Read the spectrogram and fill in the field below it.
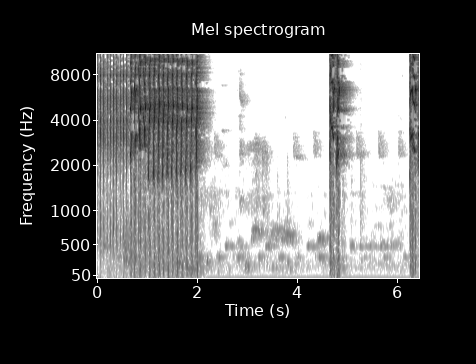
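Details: Lovebird in long ngekek song with close gaps, used as a tutor recording: a rapid, high chattering trill lasting two seconds that grows louder midway, followed by two short, sharp calls after a pause.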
